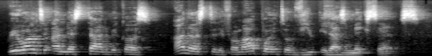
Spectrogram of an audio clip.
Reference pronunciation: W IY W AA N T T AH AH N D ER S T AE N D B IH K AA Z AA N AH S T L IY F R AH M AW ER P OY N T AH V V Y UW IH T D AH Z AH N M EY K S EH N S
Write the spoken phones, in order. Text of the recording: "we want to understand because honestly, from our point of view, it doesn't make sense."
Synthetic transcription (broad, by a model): W IY W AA N T T AH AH N D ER S T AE N D B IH K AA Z AA N AH S T L IY F R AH M AW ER P OY N T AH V V Y UW IH T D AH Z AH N M EY K S EH N S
